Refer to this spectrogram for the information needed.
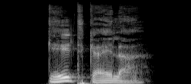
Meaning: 1. comparative degree of geldgeil 2. inflection of geldgeil: strong/mixed nominative masculine singular 3. inflection of geldgeil: strong genitive/dative feminine singular
- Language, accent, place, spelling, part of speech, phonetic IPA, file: German, Germany, Berlin, geldgeiler, adjective, [ˈɡɛltˌɡaɪ̯lɐ], De-geldgeiler.ogg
